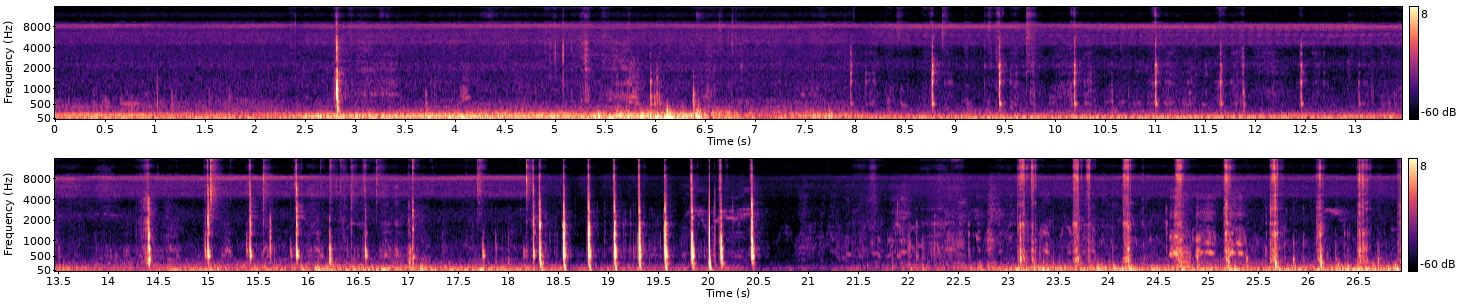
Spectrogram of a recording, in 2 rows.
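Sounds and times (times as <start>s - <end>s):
knife chopping on cutting board: 23.1s - 26.9s.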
